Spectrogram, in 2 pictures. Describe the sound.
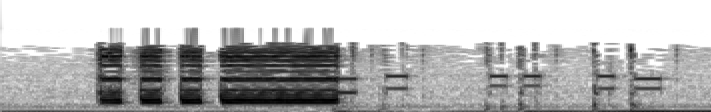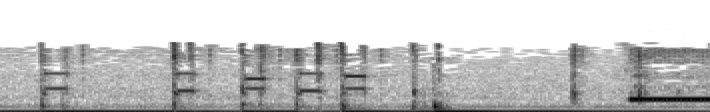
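Telephone keypad dialing: a quick run of short, bright touch-tone beeps and one longer held tone, then quieter scattered blips and a steady tone near the end.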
